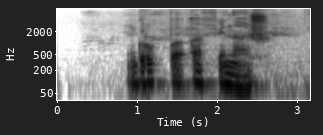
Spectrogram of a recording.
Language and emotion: Russian, neutral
